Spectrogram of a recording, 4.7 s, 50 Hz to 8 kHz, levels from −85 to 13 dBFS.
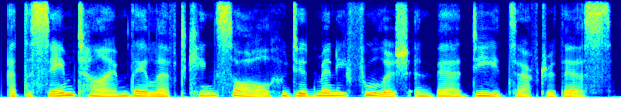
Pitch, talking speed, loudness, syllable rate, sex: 175 Hz, 220 wpm, -19 LUFS, 4.4 syllables/s, female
